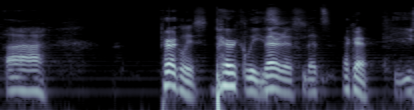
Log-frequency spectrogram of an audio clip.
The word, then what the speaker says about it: Pericles: ] can't we get that name ah Pericles Pericles eros that's okay you said it right when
